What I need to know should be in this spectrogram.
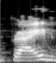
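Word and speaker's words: bright: अगर किसी शब्द के अंत में GH या GHT हो तो GH साइलेंट रहता है, यानी आखिरी में अगर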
